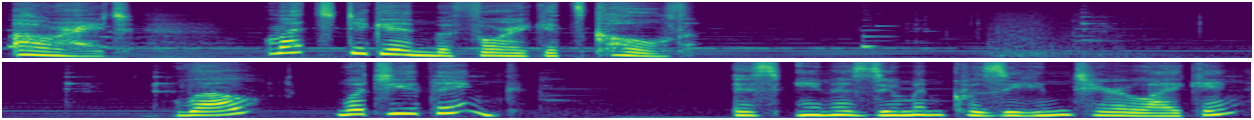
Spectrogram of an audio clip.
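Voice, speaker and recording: A young woman voicing a poised, shy noblewoman in a game, formal and polite, slipping into soft whispers. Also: fairly high pitch, very animated, moderate pace, faint music behind. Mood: gracious. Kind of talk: game voice acting.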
